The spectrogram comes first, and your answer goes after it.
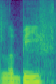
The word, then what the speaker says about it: LaBeouf: And the fact that he himself introduces himself as LaBeef, that is the pronunciation that is done, it just rubs me the wrong way.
